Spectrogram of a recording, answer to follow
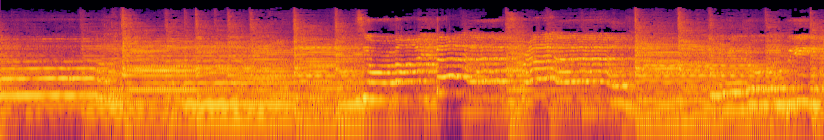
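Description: Female voice singing a slow melody with long held notes, accompanied by her own strummed acoustic guitar, performed live solo.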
